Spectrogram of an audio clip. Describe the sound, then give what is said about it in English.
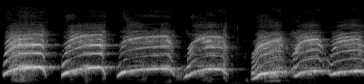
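A human voice imitates a pig screaming: about seven loud, harsh, squealing bursts in quick succession, each sliding in pitch, with no other talking. “As soon as I turned around, I heard this belloping, like, scream.”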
